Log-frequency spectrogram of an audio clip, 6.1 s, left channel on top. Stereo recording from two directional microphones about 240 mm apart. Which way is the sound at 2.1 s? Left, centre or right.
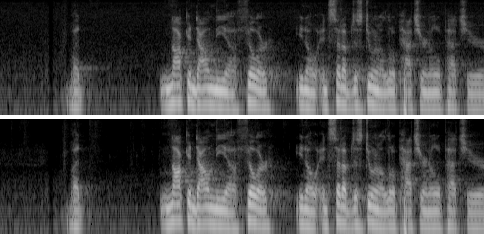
Centre.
